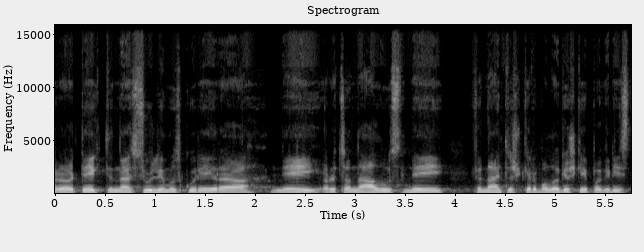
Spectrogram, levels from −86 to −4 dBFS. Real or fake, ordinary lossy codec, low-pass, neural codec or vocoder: real; Opus, 24 kbps; 14.4 kHz; none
